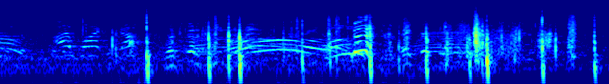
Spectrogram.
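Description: A basketball being kicked and bounced off feet and asphalt, an irregular string of sharp thuds, with voices calling out over it.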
